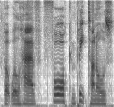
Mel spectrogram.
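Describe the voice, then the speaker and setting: Man with lively, casual gaming commentary. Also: medium pitch, unhurried, slight background noise. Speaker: gaming video host.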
